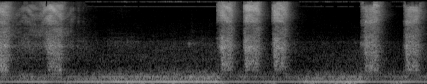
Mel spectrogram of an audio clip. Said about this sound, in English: Now we're gonna spray our hairline with the Got To Be.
